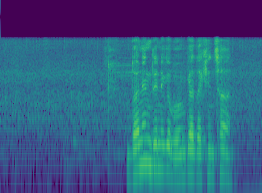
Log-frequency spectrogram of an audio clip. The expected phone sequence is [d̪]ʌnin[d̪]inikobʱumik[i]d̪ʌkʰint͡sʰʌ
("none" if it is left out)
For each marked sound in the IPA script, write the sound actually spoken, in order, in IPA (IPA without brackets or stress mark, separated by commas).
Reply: d̪, d̪, a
